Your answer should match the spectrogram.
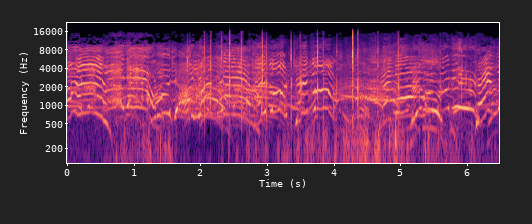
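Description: Several high-pitched voices shouting over each other on a football pitch, with a few sharp knocks around the middle.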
